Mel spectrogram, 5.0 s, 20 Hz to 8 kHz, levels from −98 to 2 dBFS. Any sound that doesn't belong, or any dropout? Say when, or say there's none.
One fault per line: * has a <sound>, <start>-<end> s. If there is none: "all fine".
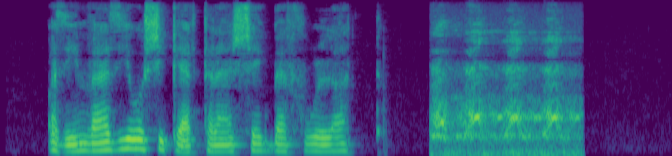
* has a bark, 3.2-4.4 s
